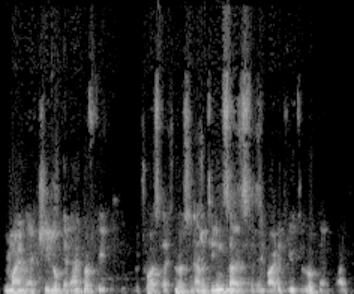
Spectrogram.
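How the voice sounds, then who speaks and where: At a conference venue, a fast-talking Austrian presenter explains his material in an Austrian German accent, German being his native tongue, and keeps reaching for "basically" and "right?". His fairly low voice is a little mellow. The recording is poor, reverberant and carries slight hiss or hum.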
